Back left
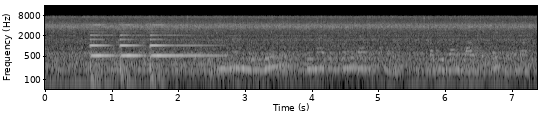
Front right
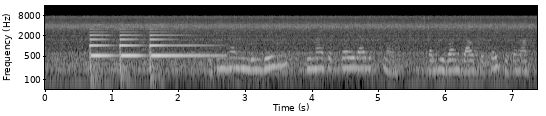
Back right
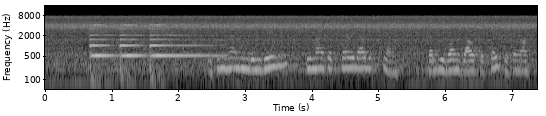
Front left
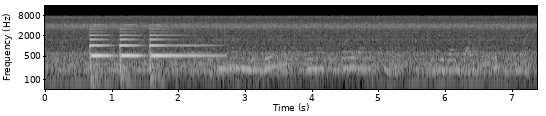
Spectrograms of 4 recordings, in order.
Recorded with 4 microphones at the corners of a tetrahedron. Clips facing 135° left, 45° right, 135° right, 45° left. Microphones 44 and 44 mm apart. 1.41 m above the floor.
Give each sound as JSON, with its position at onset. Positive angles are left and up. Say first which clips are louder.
{"t": 0.7, "sound": "a piano", "louder": "front right 7 dB, front left 6 dB", "azimuth_deg": 0, "distance_m": 1.0}
{"t": 2.5, "sound": "a woman speaking", "louder": "front right 4 dB, front left 1 dB", "azimuth_deg": -80, "distance_m": 1.1}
